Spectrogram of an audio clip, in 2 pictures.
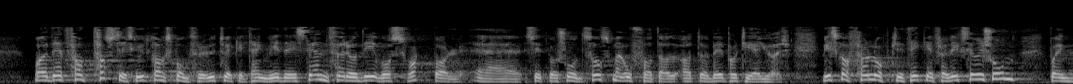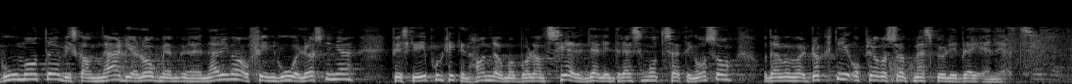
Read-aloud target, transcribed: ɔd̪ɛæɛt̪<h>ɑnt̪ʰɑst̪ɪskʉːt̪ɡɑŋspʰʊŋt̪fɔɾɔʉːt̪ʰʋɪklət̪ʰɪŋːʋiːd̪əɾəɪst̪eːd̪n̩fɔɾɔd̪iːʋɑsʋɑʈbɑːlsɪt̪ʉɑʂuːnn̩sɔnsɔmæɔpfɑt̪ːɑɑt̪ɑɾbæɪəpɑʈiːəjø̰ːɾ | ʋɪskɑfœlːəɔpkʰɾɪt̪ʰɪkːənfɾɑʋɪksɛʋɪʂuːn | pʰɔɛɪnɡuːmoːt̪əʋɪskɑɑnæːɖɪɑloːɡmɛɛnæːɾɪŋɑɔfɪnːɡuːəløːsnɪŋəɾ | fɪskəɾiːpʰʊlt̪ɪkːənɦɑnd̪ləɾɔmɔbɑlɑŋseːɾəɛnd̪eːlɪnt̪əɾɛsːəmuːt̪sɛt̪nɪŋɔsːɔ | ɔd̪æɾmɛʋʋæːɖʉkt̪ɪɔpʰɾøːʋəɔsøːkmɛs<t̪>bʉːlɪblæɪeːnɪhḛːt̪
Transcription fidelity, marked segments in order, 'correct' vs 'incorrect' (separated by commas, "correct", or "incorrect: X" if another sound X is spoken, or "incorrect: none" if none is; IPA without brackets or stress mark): incorrect: f, correct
